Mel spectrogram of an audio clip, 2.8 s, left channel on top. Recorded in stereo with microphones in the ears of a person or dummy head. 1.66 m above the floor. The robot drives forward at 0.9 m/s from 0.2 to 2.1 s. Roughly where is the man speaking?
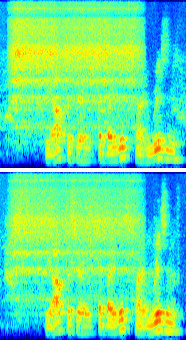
Centre.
